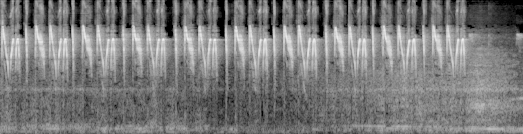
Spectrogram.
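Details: Prinia (ciblek sawah) sings a fast, steady stream of shrill, downward-sweeping chirps mixed with short ticks, going for about seven seconds before stopping abruptly, leaving faint room hiss.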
